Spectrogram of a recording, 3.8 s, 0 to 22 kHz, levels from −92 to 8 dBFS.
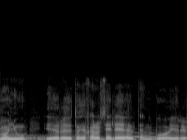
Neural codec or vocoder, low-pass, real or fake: none; 9.9 kHz; real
